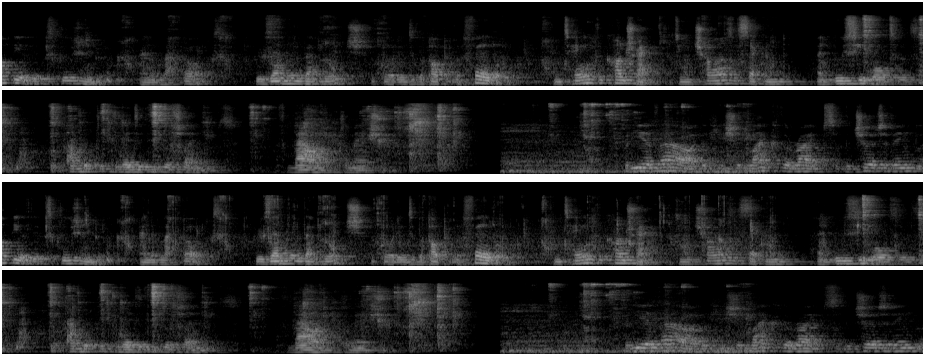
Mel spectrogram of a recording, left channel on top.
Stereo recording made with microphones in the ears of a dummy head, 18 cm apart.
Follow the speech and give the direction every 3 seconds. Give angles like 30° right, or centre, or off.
60° right, 20° right, 30° left, 50° left, 50° left, 50° left.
